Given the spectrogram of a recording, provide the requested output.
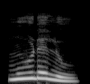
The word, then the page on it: ಮೂಡಲು: mūḍalu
